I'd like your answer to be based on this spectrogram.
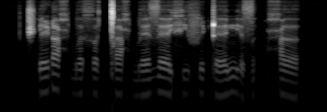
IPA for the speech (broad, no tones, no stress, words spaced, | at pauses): t͡ʃʼeɽaħbɐxʌ ǀaħbɛz ɛfʲɨ fiʈɛmʲɐz | ħɐ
